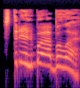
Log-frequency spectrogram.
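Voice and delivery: high, slow, out of breath; panting shaky eyewitness. A narrator's reading. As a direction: gasp it out after running. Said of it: "задыхаясь".

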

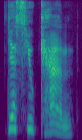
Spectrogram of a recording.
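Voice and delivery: mildly angry, firm insistence. A narrator's reading. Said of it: "she said angrily".

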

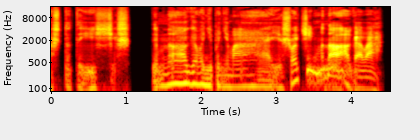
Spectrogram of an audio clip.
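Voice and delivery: put-on slow, defiant, contemptuous old voice; scornful old man. A narrator's reading. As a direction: taunt death scornfully. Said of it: "смеялся презрительным смехом".

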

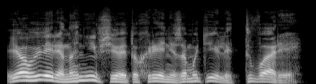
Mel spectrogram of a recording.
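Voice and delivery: high, loud angry accusation; indignant. A narrator's reading. Passenger blaming the enemy for the attack, indignant. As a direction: start loud and heated, easing slightly.

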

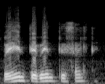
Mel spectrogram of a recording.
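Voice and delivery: calling out. Retold or imitated. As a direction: beckon him out of the house, fading at the end. Neighbors calling the boy out.

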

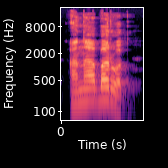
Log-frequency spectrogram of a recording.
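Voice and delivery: usual speaking voice

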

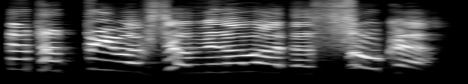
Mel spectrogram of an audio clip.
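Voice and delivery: very high hysterical screech over phone; furious yelling. A narrator's reading. Mother blames woman for missing daughter, furious yelling. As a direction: scream the accusation down the line. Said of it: "заорала Свиридова".

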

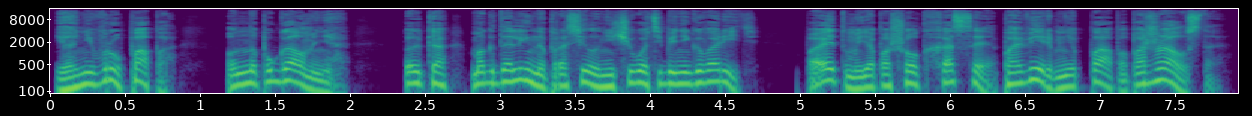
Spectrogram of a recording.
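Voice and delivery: high-voiced boy protesting to his father; pleading young son. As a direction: plead like a frightened child.

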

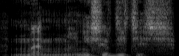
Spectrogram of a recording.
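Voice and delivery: soft, slow soothing; gently calm an angry mother down; quiet, placating tone; conciliatory. A narrator's reading. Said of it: "примирительно проговорил Митчелл".

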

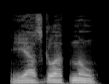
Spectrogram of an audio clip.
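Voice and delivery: ordinary delivery

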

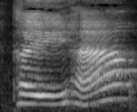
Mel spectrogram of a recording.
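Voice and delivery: normal talking voice

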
